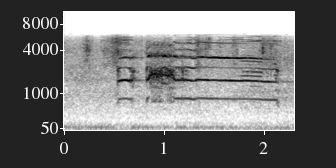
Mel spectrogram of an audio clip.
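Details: A Sumatra rooster crows repeatedly after the flock was disturbed by a person chasing a hen carrying a worm snake: a short clipped opening note, then a long, steady, slightly wavering note held about 1.5 seconds, over a low background rumble.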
